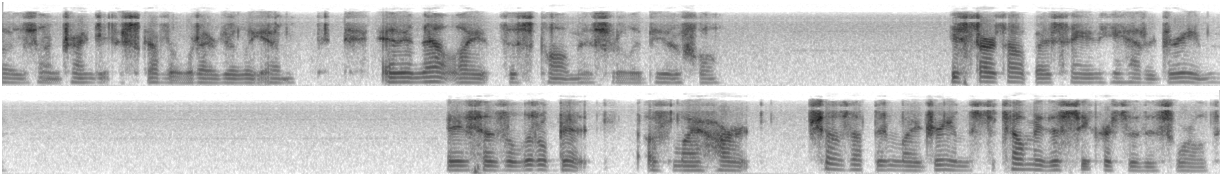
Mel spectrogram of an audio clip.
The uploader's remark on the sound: ACIM Daily Conference Call.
